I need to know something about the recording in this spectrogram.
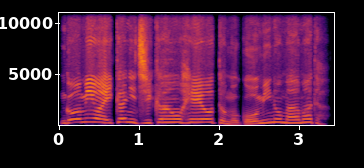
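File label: vox dia Japanese; Nicky; kingsraid; jp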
